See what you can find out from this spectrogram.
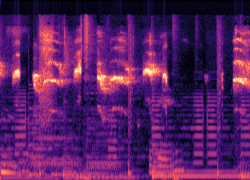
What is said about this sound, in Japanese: なんか鳥の声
